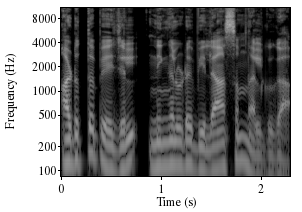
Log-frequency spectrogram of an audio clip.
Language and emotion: Malayalam, neutral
